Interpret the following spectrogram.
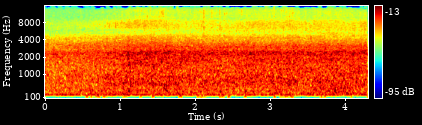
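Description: Small waves lapping and washing at the edge of a sandy shore: a steady wash of water that grows slightly louder about a second in.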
